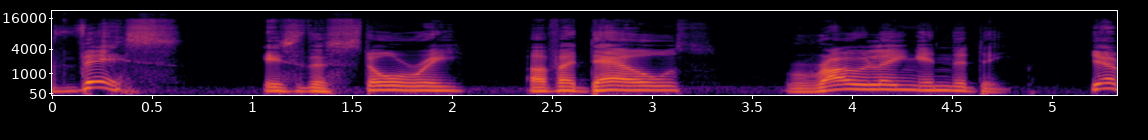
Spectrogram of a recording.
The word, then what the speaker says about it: Adele: And before you think I said her name wrong, that is how Adele pronounces Adele.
